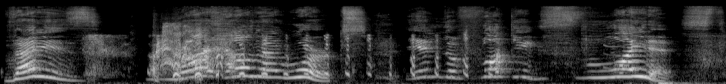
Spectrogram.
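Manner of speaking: loud, drawn-out protest, pitched high; exasperated outburst. Real, not acted. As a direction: holler each word slowly in disbelief. Outburst at an absurd story line.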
